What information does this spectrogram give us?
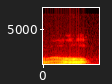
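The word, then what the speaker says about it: وَ: wayahsuruun ini wunnya yaitu wau wau atof wau harf atf mabni alal alfathi nah ini wunnya nya wau harf atau mamdi alal fatih. dibaca wa tidak boleh baca wi atau wu dia mam di al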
